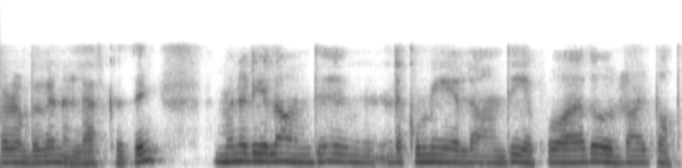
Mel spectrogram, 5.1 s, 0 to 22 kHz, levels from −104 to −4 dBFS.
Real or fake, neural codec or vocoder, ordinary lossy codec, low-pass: fake; codec, 16 kHz, 1.1 kbps, Voila-Tokenizer; none; 7.2 kHz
